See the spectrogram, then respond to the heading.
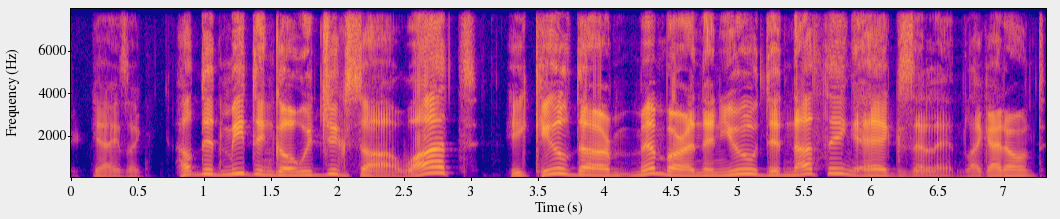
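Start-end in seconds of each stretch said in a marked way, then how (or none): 0.8-6.7 bad put-on Russian mobster accent, loud, slow. Retelling a movie scene, imitating a Russian mobster. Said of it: "I can't do a Russian mobster".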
